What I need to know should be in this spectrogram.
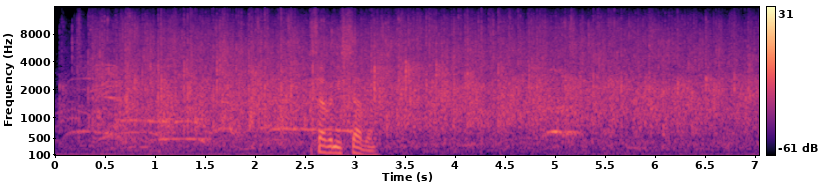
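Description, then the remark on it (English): A church audience claps steadily for about seven seconds for people who have made the decision to follow Jesus, a dense, even wash of many hands with a brief swell midway and faint tonal hum underneath. “Why you might go, why are people clapping?”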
